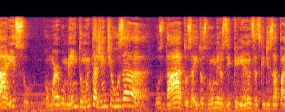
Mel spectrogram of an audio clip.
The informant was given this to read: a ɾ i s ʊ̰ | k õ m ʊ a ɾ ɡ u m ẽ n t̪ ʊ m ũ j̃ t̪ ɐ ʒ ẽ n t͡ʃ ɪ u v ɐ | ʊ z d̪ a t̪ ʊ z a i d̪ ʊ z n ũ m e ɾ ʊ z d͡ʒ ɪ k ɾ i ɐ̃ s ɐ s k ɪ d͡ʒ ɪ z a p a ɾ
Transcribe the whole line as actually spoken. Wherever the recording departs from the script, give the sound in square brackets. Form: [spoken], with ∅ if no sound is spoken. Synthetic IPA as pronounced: a ɾ i s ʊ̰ | k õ m ʊ a ɾ ɡ u m ẽ n t̪ ʊ m ũ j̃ t̪ ɐ ʒ ẽ n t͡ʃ ɪ u [z] ɐ | ʊ z d̪ a [d̪] ʊ z a i d̪ ʊ z n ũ m e ɾ ʊ z d͡ʒ ɪ k ɾ i ɐ̃ s ɐ s k ɪ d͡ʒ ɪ z a p a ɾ

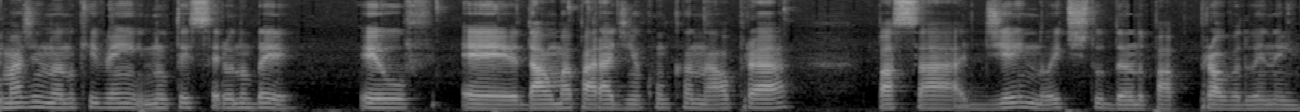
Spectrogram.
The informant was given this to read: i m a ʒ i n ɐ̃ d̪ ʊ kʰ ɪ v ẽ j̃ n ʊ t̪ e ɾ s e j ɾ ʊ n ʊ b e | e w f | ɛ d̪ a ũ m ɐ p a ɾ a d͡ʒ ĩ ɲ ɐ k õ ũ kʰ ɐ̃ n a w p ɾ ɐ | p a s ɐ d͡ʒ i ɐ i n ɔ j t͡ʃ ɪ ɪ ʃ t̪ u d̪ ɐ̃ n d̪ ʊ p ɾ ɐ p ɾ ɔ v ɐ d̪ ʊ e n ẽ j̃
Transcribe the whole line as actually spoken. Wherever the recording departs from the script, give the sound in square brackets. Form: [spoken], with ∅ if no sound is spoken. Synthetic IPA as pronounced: i m a ʒ i n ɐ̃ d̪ ʊ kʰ ɪ v ẽ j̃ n ʊ t̪ e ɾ s e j ɾ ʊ n ʊ b e | e w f | ɛ d̪ a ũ m ɐ p a ɾ a d͡ʒ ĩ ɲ ɐ k õ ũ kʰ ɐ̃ n a w p ɾ ɐ | p a s [a] d͡ʒ i ɐ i n [o] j t͡ʃ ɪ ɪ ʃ t̪ u d̪ ɐ̃ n d̪ ʊ p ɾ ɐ p ɾ ɔ v ɐ d̪ ʊ e n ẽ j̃

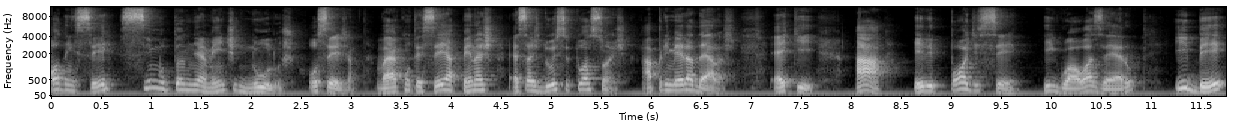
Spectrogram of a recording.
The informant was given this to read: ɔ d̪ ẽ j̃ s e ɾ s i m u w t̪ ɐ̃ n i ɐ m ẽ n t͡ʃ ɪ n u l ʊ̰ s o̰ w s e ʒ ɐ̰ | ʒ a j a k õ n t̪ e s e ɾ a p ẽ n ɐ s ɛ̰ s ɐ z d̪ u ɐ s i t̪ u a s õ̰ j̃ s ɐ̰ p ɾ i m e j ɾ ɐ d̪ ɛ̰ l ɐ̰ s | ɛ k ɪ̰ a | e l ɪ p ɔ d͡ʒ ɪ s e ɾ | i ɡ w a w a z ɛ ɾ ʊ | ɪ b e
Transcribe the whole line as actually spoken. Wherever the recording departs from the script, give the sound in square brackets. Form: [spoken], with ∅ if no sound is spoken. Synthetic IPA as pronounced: ɔ d̪ ẽ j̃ s e ɾ s i m u w t̪ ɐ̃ n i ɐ m ẽ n t͡ʃ ɪ n u l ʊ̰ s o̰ w s e ʒ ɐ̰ | [v] a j a k õ n t̪ e s e ɾ a p ẽ n ɐ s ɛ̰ s ɐ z d̪ u ɐ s i t̪ u a s õ̰ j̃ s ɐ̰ p ɾ i m e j ɾ ɐ d̪ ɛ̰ l ɐ̰ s | ɛ k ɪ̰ a | e l ɪ p ɔ d͡ʒ ɪ s e ɾ | i ɡ w a w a z ɛ ɾ ʊ | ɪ b e

